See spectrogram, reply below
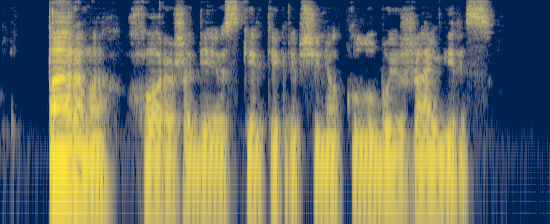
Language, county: Lithuanian, Panevėžys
